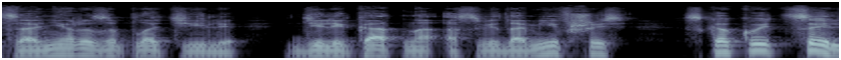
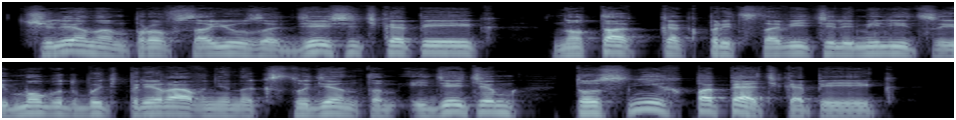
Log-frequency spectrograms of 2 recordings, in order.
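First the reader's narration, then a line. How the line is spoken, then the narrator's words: Firm shout. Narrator (Russian): Остап закричал довольно твердым голосом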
